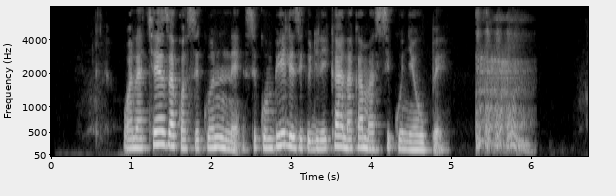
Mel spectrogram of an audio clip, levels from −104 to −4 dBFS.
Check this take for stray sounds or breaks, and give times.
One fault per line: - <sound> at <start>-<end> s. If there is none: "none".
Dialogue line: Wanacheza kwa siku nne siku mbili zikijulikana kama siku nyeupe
- throat clearing at 5.3-6.1 s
